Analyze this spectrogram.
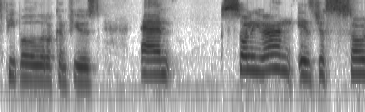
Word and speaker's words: Solivan: at all um so the last name is actually solivan right uh it's very hard to get folks to pronounce that uh though i tried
